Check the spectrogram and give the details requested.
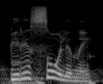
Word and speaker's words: пересоленный: В таком слове ударение падает на слог с буквой «о» – пересоленный.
